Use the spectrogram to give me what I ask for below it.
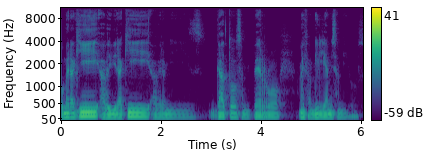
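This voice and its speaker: A man talks in a very deep, low pitch with a dark, mellow tone. His intonation is monotone and flat, on a very clean recording with a silent background. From central Mexico (Mexico City, Puebla, San Luis Potosí). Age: 40s. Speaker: actor. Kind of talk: casual interview chat. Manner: casual, with filler words and repetitions.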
